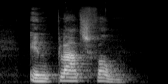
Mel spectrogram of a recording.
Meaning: initialism of in plaats van
- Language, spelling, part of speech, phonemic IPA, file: Dutch, i.p.v., preposition, /ɪmˈplatsfɑn/, Nl-i.p.v..ogg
